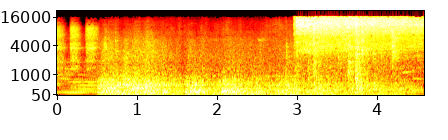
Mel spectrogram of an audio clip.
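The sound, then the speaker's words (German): A subway train rushes and clatters through a tunnel, a loud, continuous low rumble with rattling wheels and a hissing roar that brightens partway through. No one speaks. “Und schreckst mitten im Klackern und Rauschen des U-Bahn-Tunnels auf.”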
